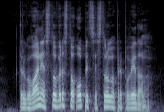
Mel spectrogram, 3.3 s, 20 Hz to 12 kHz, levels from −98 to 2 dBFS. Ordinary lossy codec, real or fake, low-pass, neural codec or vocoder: none; real; none; none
